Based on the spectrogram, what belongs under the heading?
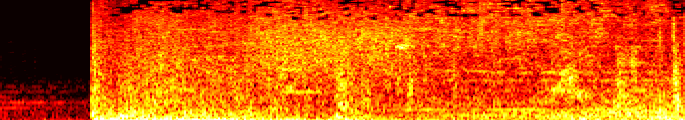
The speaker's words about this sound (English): lands through the skylight. Glass flies everywhere.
